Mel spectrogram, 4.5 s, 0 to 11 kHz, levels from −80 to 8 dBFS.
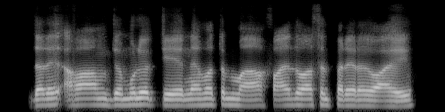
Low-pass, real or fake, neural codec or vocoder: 9.9 kHz; fake; codec, 24 kHz, 0.9 kbps, WavTokenizer, large speech release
